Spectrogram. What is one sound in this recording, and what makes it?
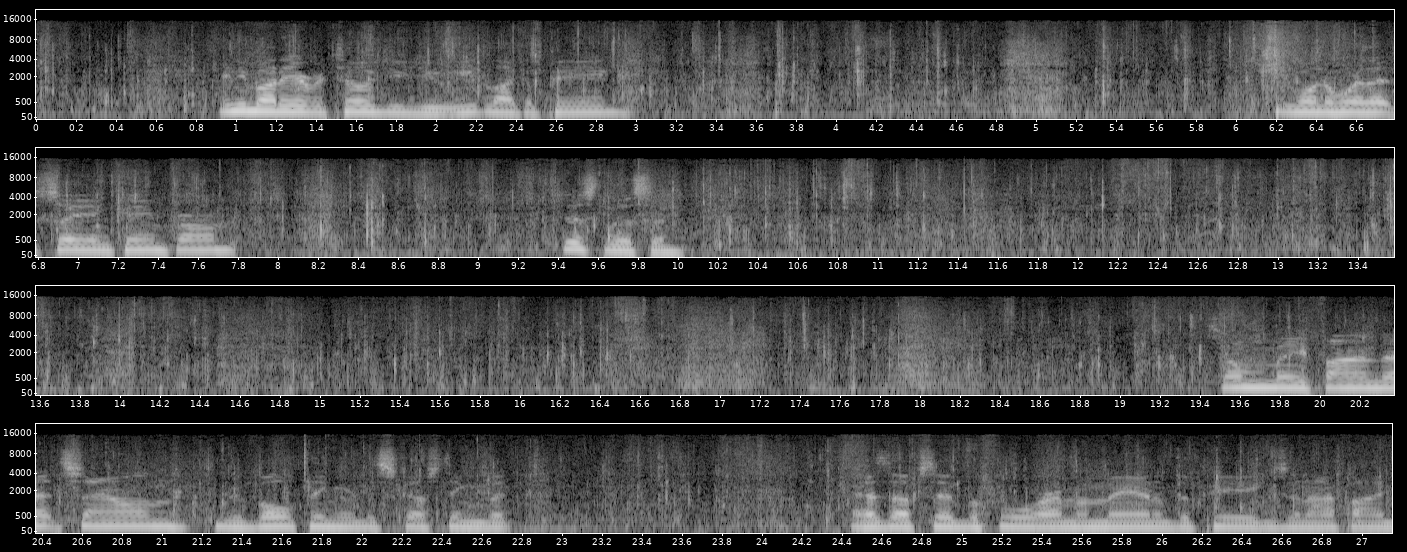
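Pigs grunt and squeal close by.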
